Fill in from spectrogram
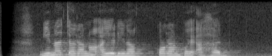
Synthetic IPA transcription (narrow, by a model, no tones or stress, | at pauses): ɡinat͡ʃaɾanɔʔa̰jədinakɔɾanpɔɛʔaɦad̚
